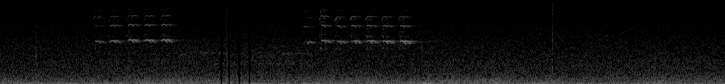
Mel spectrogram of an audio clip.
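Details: Osprey calling at the Pont Croesor nest in the Glaslyn Valley, Wales, a long-used breeding site: two short bursts of repeated, piping whistles a couple of seconds apart, then only steady low background rumble.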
